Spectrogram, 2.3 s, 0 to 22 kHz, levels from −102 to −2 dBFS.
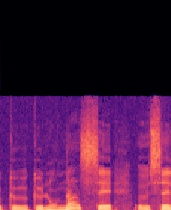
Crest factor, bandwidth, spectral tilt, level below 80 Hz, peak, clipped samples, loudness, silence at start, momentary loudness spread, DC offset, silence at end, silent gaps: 14 dB; 12 kHz; -5 dB/octave; -44 dBFS; -4 dBFS; under 0.1%; -19 LUFS; 0 s; 6 LU; under 0.1%; 0 s; none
